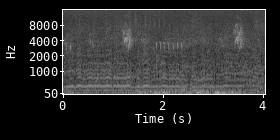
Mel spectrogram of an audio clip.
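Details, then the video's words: Carpenter bee outdoors, a loud continuous low hum with wavering pitch throughout, accompanied by rumbling low noise and a few faint high bird chirps. "l'Abeille charpentière"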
